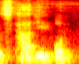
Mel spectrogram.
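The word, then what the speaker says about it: στάδιον: 헬라식 발음은 스타디온 영어로 하면 스타디온 어디를 말해요? 원림픽 경기장이라든지 주 경기장을 얘기할 때 스타디움이라고 말합니다.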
